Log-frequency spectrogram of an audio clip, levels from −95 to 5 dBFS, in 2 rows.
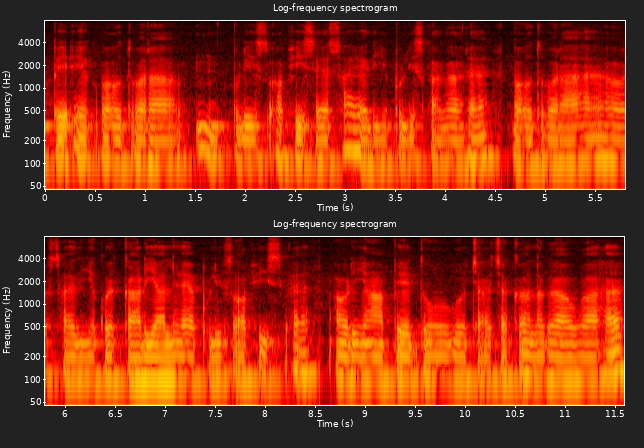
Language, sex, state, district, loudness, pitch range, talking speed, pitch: Angika, male, Bihar, Supaul, -37 LUFS, 100-105 Hz, 185 wpm, 105 Hz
